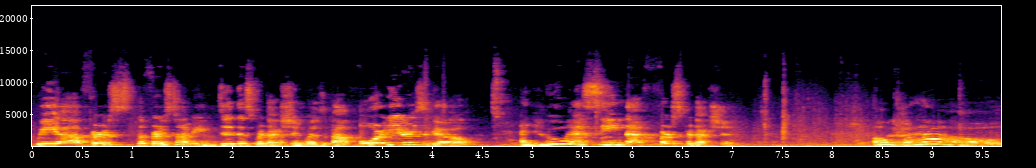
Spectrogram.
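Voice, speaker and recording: A woman welcomes a live audience, chatty and giggly, often pausing on fillers. Her voice sits a little high. She is heard from a distance in a very echoey hall. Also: noisy background. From Taiwan. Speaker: music club organizer presenting a show. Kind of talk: informal welcome speech to an audience. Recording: very echoey hall, mic far off.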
